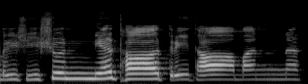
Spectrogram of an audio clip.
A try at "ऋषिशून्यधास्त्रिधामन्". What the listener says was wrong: தாத்ரிதாம், தாஸ்திரி, அங்க ஒரு இஸ் இருக்கு பாருங்க.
